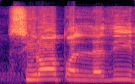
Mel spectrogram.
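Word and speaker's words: صراط الذين: सिरातल्लज़ीन, direct तो के बाद लाम, अलिफ मौन है क्योंकि अलिफ के ऊपर कुछ भी निशान है और अलिफ आमतौर पर पढ़ा नहीं जाता।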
